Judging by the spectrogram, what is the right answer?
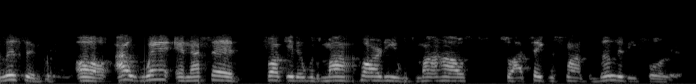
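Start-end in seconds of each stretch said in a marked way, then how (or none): none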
